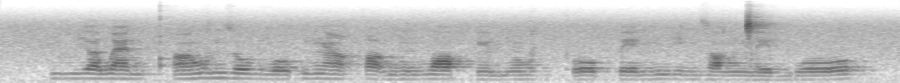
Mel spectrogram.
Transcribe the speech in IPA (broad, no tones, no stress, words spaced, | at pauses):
viɐ̯wænqʼũʁnzo vob ŋæ̃ɐ̯qɒɡũvɒ hẽbũʁt͡ʃʼo penŋi nzɒŋ͡ǀeb wo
